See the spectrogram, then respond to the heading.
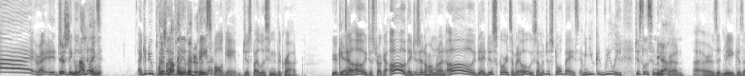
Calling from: San Francisco, California, United States; Well, you know, listen, I'm calling you from the San Francisco area, so we've got a huge audience for this.

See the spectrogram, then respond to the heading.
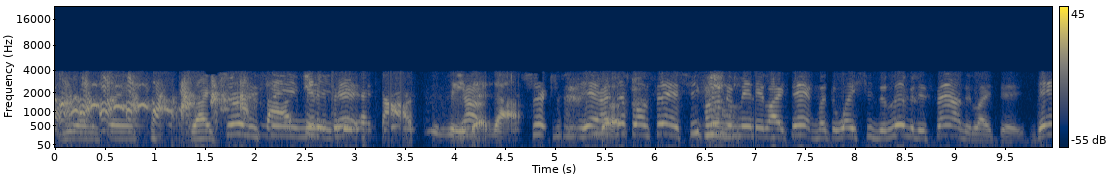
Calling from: Mississippi, United States; What's going on, man? … from Mississippi.

